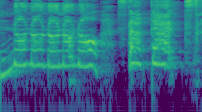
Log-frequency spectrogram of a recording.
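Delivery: high-pitched mock grandmotherly scolding. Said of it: "my grandmother said".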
